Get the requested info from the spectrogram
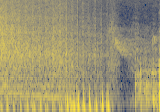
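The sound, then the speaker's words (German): An animal snorts and pants in quick, rhythmic, breathy pulses that grow louder, then pause briefly before a harsher snort. “ein Schnauben und Hecheln.”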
